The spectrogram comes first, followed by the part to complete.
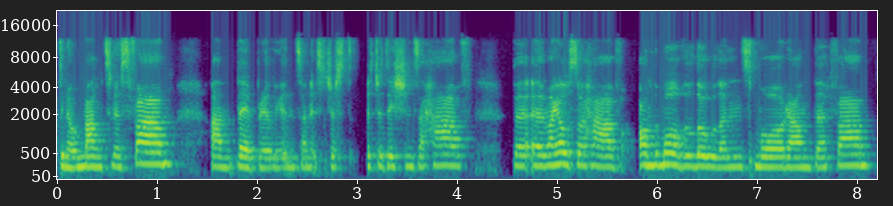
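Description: A woman of twenty with a fairly high voice and a North Welsh accent. Welsh is her first language. She talks casually and conversationally, as a guest in an interview. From North Wales. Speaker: podcast guest, young sheep farmer and sheepdog handler.

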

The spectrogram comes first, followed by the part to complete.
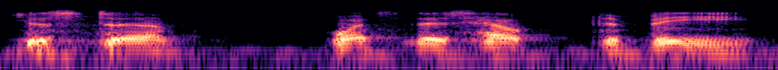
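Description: An actor playing a dry, wisecracking adventurer in a 1950s radio drama, tinny old broadcast. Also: male voice, on the low side, expressive, slow, faint music behind. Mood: wry. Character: wisecracking adult male tour guide adventurer. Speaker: narrator and lead character.

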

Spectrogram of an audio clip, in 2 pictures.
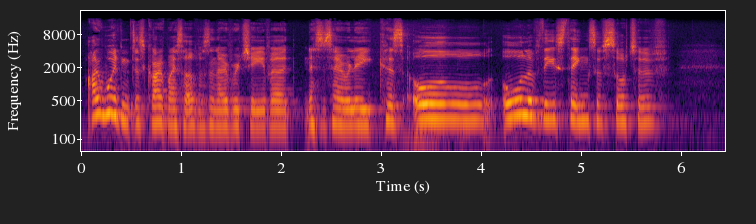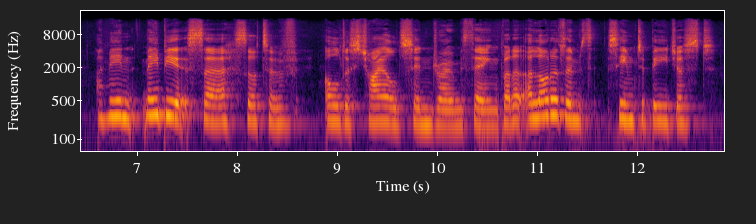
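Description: A woman's voice: mid-range voice, normal speed, a little mellow. A woman in her late twenties chatting casually as an interview guest, talking about herself in a rambling, self-deprecating way. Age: late 20s. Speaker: interview guest, musical comedian. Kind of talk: casual chat.

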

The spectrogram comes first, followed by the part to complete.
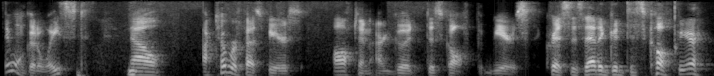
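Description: A man with a medium-pitched voice talks casually as one of a podcast's hosts. He sounds conversational and informal. The audio is slightly dull. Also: big pitch swings, a little slow, a bit bright, slightly rough. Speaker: podcast co-host. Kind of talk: casual chat.

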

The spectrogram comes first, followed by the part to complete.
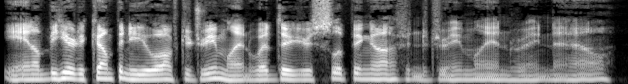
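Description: A man hosting a bedtime podcast in a gravelly voice, rambling hesitantly and repetitively in a monologue meant to lull listeners to sleep. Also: mid-range voice, little pitch movement, brisk, dry recording, clean studio sound. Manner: meandering, hesitant, repetitive, with murmured asides. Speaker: podcast host.

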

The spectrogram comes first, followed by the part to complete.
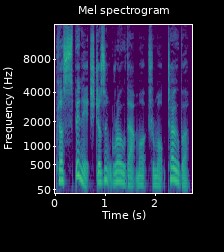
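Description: A woman narrates a scripted gardening piece with plenty of rise and fall in her pitch. The sound is dry and close, with very little room around her. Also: big pitch swings, normal speed, no echo. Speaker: article reader.

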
